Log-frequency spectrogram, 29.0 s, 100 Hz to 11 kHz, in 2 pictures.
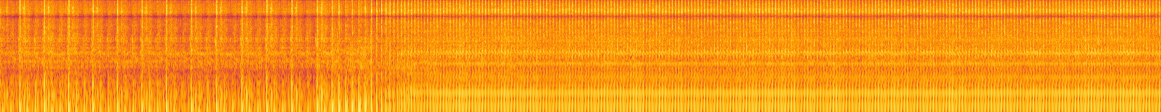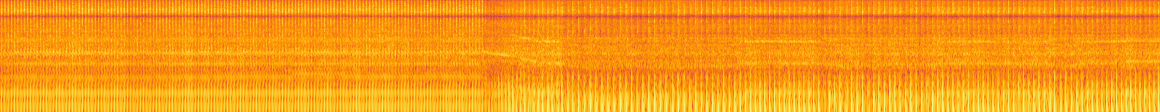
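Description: Honda GCV190 single-cylinder engine on a Ryobi gas pressure washer, cold-started on choke. It runs unevenly for the first few seconds, then settles into a steady run. About two-thirds of the way through its note dips and falls briefly, then it runs on with a changed, somewhat louder sound.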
